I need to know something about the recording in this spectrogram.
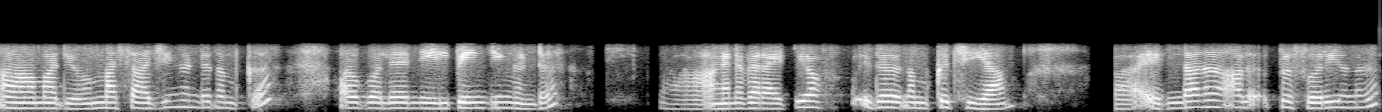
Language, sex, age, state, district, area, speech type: Malayalam, female, 18-30, Kerala, Thrissur, rural, conversation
